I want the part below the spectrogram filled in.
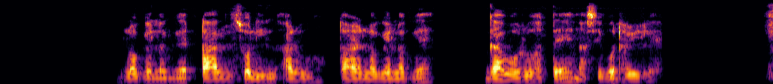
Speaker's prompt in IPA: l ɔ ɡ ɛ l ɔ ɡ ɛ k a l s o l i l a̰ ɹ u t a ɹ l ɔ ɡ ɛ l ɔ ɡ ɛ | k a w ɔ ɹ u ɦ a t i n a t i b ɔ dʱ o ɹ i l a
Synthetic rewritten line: l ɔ ɡ ɛ l ɔ ɡ ɛ t a l s o l i l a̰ ɹ u t a ɹ l ɔ ɡ ɛ l ɔ ɡ ɛ | ɡ a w ɔ ɹ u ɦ a t ɛ n a s i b ɔ dʱ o ɹ i l ɛ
